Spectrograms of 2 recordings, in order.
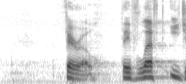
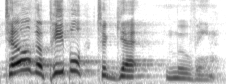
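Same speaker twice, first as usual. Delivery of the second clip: louder, slow booming rebuke; the Lord commanding; 9 semitones higher, 11 dB louder, slower than usual. Retold or imitated. The Lord rebuking Moses, loud and slow. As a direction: thunder a command to get moving. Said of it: "the Lord said to Moses".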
